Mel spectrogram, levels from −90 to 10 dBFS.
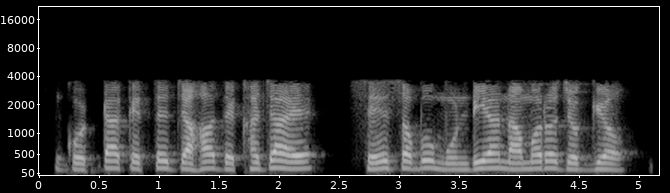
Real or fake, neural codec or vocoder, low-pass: real; none; 3.6 kHz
